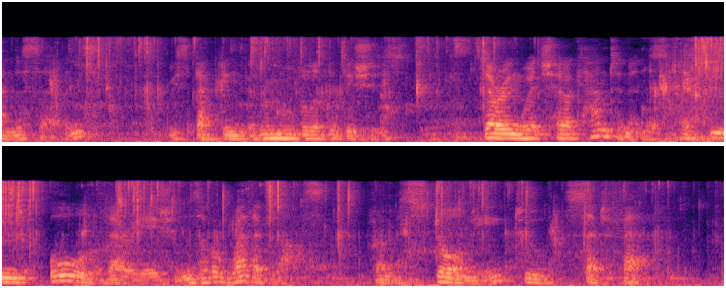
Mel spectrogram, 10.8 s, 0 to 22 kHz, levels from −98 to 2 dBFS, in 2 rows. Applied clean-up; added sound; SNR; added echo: none; Water tap, faucet; 8 dB; reverberation time 0.3 s.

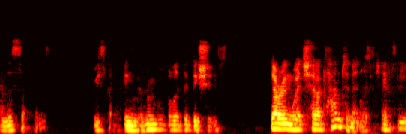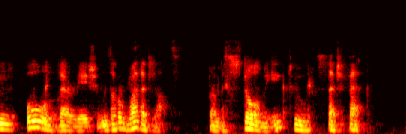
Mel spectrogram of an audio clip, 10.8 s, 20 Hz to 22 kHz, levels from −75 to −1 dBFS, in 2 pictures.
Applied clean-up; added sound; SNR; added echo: neural mask model DeepFilterNet 3.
